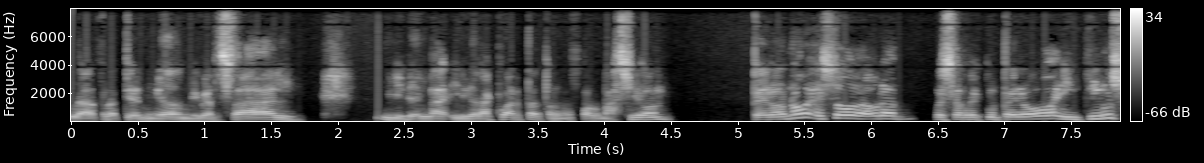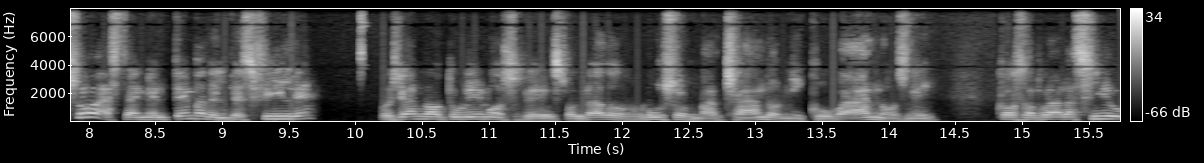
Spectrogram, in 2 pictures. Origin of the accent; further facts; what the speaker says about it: Puebla, Mexico; yo crecí en Puebla, y pues sí, para mí el chile en nogada es toda una tradición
